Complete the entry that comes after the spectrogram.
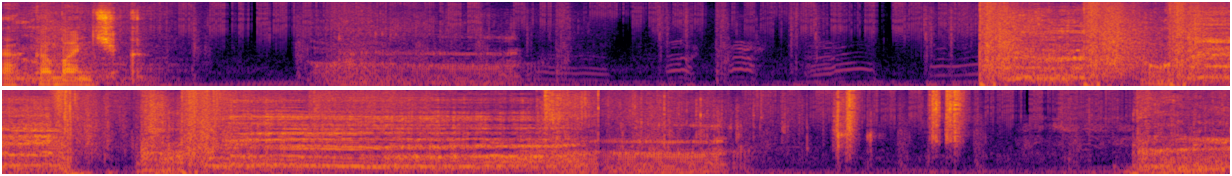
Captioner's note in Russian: Стреляет из ТТ по кабанам, кабаны взвизгивают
